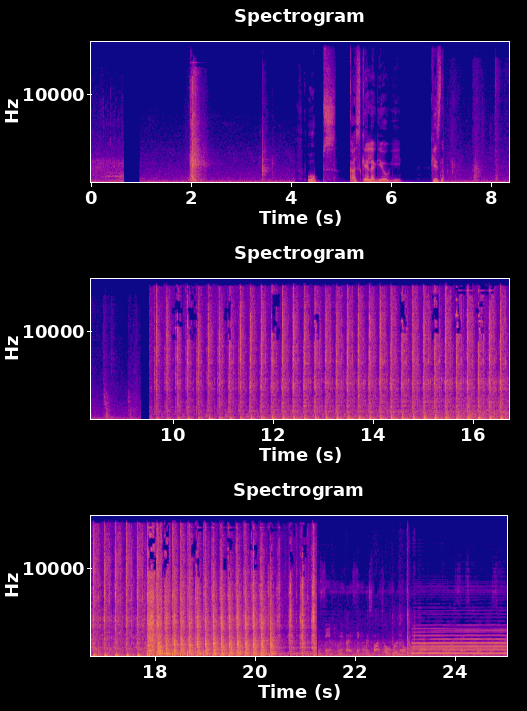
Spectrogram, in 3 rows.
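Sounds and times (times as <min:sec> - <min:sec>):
power hammer striking: 0:09.6 - 0:21.3.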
